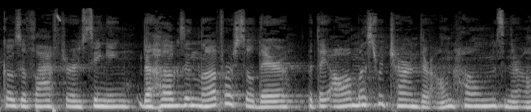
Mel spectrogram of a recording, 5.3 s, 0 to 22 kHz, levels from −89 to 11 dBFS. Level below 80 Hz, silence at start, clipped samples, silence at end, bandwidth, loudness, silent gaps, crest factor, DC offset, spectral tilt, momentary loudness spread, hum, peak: -44 dBFS; 0 s; under 0.1%; 0 s; 14.5 kHz; -16 LUFS; none; 12 dB; under 0.1%; -7 dB/octave; 5 LU; none; -4 dBFS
